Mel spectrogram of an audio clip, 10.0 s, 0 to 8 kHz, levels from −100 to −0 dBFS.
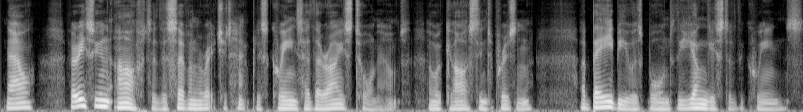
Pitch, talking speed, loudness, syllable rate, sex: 105 Hz, 175 wpm, -18 LUFS, 4.5 syllables/s, male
